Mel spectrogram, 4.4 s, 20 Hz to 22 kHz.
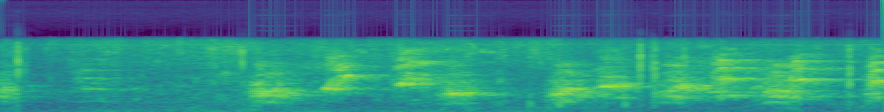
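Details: Byron, a male Labrador mix puppy of about 8-10 months, also described as a Flat Coated Retriever mix, rescued and seeking a family in Tuscany, gives short harmonic barks and yelps in uneven bursts, some with rising pitch.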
